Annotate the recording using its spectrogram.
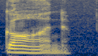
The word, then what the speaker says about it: gone: And the word below that in the box is pronounced gone. Same O, consonant E, but it's pronounced gone.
